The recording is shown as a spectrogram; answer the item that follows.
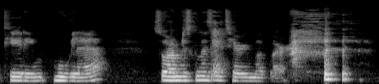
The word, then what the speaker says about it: Thierry Mugler: how to say it, they said that the Thierry has almost like a Y, I think it is, in it. And then it's Mugler.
